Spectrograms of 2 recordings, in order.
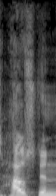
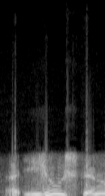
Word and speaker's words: Houston: Houston was a guy in Texas. Houston was a guy in New York. They got nothing to do with each other. So that's why it's pronounced differently.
